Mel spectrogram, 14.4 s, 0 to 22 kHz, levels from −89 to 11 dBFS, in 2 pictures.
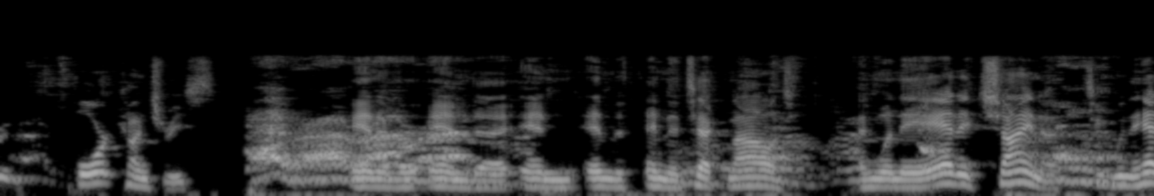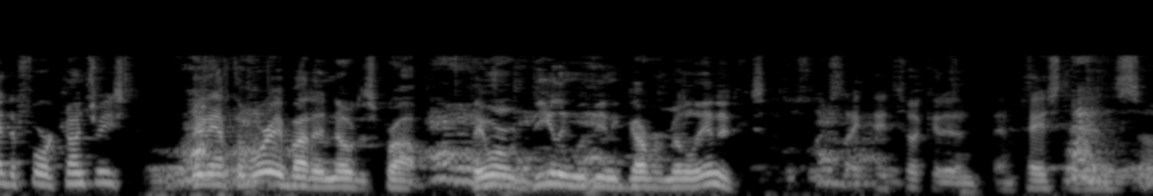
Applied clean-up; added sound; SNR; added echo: classical method Wiener filter.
